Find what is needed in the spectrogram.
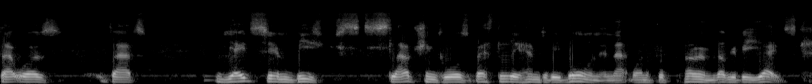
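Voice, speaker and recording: With an English accent, a man talks at medium pitch in a dark, mellow tone. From England. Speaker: business school dean. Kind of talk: panel discussion.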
